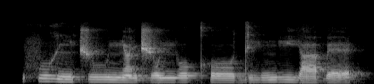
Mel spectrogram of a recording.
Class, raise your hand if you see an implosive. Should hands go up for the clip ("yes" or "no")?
yes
